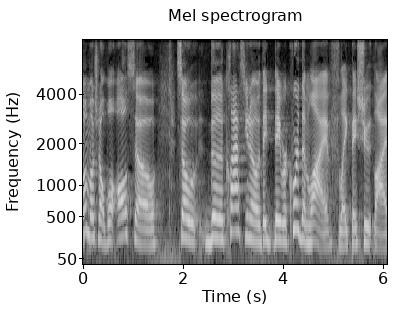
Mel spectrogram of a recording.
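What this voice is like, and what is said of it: Usual voice. Nothing is said of it.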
